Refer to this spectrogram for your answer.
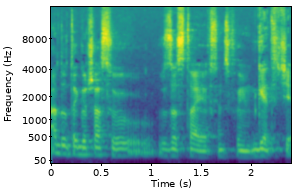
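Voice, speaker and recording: The man's intonation is lively. His voice carries audible room echo. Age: 30s. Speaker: running coach. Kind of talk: casual chat.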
